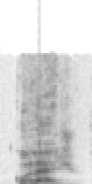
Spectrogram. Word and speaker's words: colégio: A palavra é paroxítona. Por quê? Porque a penúltima sílaba é tônica. E por que que ela é acentuada? Porque paroxítona é terminado em ditongo. Você acentua que nem órgãos. Agora cuidado, hein? Co lé ji o.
